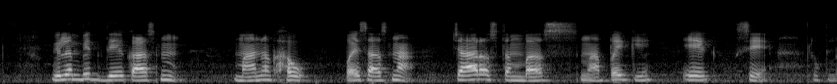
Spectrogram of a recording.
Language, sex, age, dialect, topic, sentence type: Marathi, male, 18-24, Northern Konkan, banking, statement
